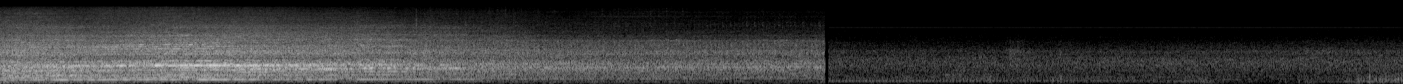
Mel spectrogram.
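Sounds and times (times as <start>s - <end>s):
train running past: 0.0s - 8.3s.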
